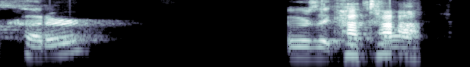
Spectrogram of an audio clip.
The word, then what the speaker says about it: Qatar: So, Kigali is partnering with Is it Is it pronounced Cutter? Or is it Qatar? Qatar.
